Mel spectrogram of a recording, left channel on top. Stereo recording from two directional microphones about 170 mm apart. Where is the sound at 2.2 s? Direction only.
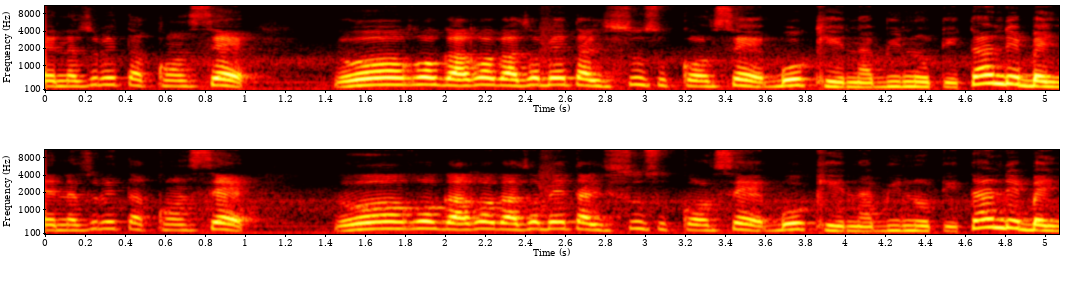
20° left (ahead or behind).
